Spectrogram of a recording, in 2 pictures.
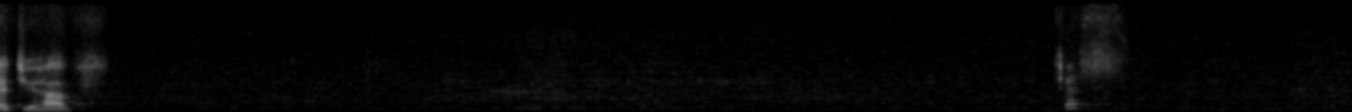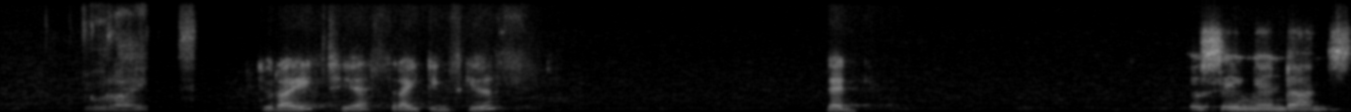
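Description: A woman speaks calmly into a microphone in short bursts with pauses.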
